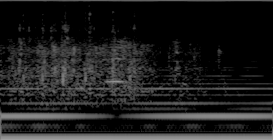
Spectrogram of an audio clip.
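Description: Quiet room tone of a large hall: a steady low hum with faint scattered background noise, and no clear event.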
